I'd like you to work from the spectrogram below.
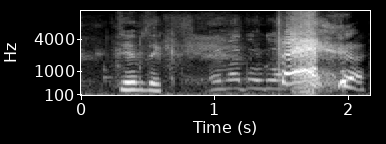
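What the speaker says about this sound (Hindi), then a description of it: "भाई पता नहीं के छींक पे छींक आया मुझे।" One sharp, loud sneeze from a man standing in a sugarcane field, coming just after a few words of Hindi speech.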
